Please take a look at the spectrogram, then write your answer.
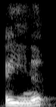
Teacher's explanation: وهو معكم أين، معكم الميم هنا ساكنة قاعد بعدها الهمزة لدينا إظهارا شفويا. أين الياء هنا ساكنة قبلها مفتوح، ياء لينة، في حالة الوصل هي حرف لين، وفي حالة الوقف مد لين، يمد حركتين أو 4 أو 6 حركات.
